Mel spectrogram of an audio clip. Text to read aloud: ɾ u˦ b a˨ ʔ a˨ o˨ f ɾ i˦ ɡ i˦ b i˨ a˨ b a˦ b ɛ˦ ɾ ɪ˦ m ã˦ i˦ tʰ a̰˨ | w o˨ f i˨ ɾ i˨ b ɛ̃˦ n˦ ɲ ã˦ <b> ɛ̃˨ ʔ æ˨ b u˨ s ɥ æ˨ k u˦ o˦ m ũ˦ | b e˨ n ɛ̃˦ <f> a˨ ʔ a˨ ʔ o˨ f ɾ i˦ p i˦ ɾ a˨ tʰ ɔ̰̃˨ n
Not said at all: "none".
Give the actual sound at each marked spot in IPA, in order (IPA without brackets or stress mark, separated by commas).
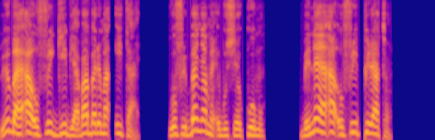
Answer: m, none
